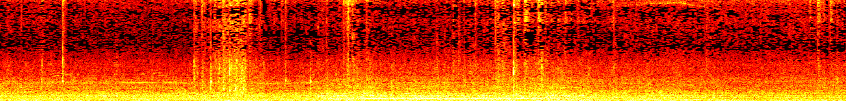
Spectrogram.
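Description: Acco garbage truck's diesel engine running as the truck drives along a road, heard from inside the cab. Its steady whine steps up in pitch about four seconds in, holds, then drops back about three seconds later.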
